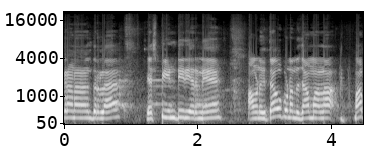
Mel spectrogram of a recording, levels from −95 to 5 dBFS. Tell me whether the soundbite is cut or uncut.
uncut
